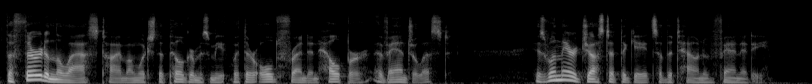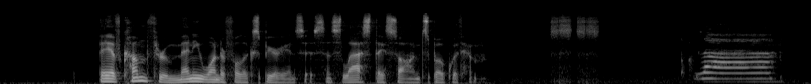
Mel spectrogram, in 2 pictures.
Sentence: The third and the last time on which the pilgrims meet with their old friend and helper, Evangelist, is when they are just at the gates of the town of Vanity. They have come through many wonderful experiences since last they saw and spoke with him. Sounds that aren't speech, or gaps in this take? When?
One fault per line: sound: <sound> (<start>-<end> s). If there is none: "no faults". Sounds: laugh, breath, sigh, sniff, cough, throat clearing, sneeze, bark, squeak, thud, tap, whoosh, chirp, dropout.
sound: laugh (13.6-14.1 s)
sound: sigh (14.9-16.0 s)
